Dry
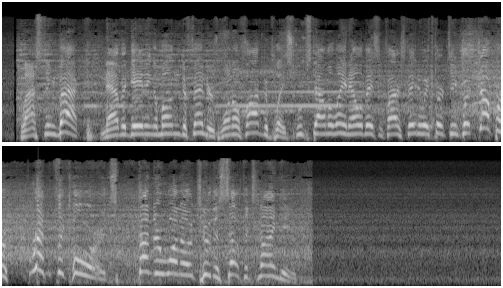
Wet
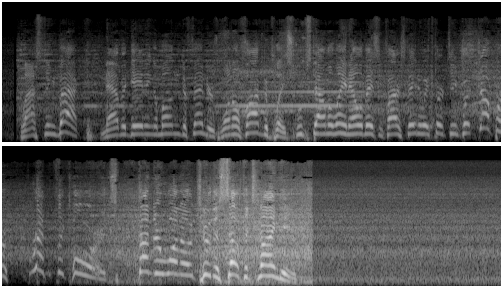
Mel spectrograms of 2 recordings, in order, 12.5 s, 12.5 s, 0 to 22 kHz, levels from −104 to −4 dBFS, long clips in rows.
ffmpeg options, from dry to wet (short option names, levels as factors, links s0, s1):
-af "volume=4.73,afade=t=in:st=2.52:d=0.54:silence=0.354813,afade=t=out:st=4.45:d=0.95:silence=0.473151,afade=t=in:st=7.04:d=0.86:silence=0.223872,afade=t=in:st=8.61:d=0.57:silence=0.266073"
